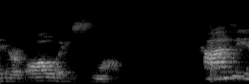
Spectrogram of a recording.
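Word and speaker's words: Conté: Conti is spelled C-O-N-T-E. I'll put it in the chat box. Those of you who are here, C-O-N-T-E. Conti.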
